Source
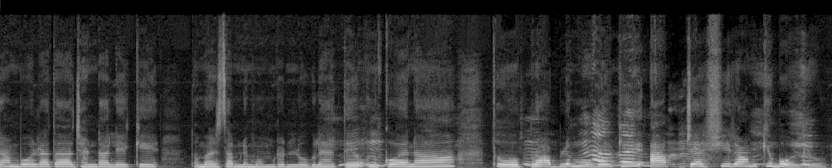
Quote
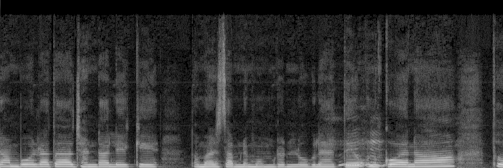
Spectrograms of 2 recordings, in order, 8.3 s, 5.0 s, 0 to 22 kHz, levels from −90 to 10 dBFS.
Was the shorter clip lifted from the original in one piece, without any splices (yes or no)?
yes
